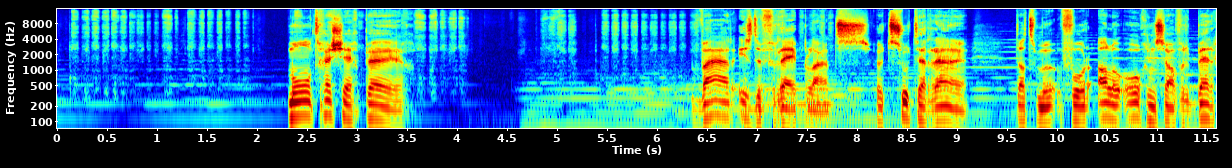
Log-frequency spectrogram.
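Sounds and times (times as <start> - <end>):
pen scratching on paper writing a letter: 0.0 - 2.0, 2.9 - 7.9
speech: 2.3 - 3.6, 6.4 - 11.5.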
